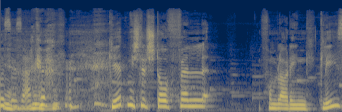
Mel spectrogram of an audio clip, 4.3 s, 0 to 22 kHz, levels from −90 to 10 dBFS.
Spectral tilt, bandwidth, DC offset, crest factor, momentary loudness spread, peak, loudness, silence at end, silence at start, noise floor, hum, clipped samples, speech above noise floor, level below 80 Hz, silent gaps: -5 dB/octave; 16 kHz; under 0.1%; 16 dB; 10 LU; 0 dBFS; -16 LUFS; 0 s; 0 s; -44 dBFS; none; under 0.1%; 29 dB; -48 dBFS; none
